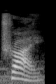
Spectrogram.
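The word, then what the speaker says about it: trie: For scenarios where you compare one string against many in a dictionary using a tree pronounced try data structure can be incredibly efficient.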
